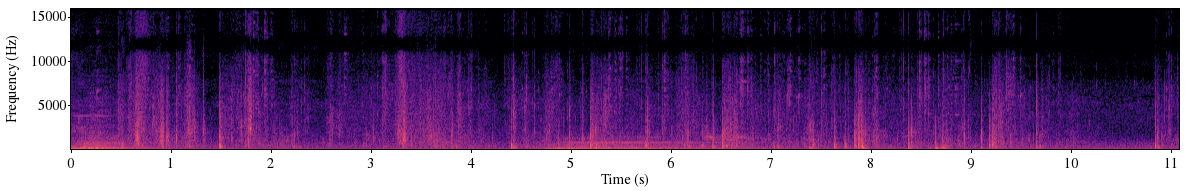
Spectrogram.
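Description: Hands and feet scrape and grip on stone during a climb.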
